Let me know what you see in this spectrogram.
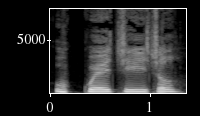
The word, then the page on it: uggwe'ji'jl: Mi'gmaq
